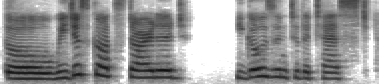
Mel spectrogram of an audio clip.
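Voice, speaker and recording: A woman's voice: a little high, slow pace, dark tone, dry recording. A young adult woman, Tamil native, talking about her work as a language trainer in a reflective, chatty way, with fillers and restarts. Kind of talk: casual interview. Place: Luxembourg.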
